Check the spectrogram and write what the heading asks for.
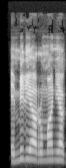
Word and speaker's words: Emilia-Romagna: Emilia-Romagna Grand Prix 2020.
